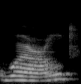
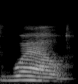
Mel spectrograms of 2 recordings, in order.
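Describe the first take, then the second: First: It is said with an American accent. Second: It is said with a British accent. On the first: "in America, they say world" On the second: "in British uh, pronunciation, it's world"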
